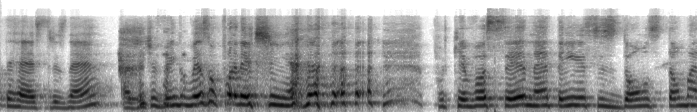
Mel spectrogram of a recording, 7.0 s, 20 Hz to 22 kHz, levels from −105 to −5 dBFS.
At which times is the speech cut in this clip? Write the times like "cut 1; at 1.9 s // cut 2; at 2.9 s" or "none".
none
